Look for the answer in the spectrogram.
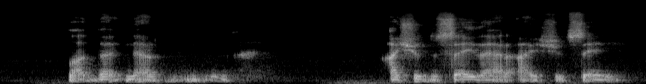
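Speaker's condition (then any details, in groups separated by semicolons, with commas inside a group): Aphasia; aphasia after stroke; speech stops, and things like that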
